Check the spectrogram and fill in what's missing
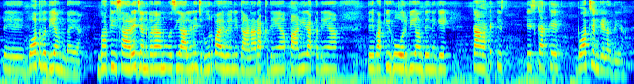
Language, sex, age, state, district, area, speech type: Punjabi, female, 45-60, Punjab, Ludhiana, urban, spontaneous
